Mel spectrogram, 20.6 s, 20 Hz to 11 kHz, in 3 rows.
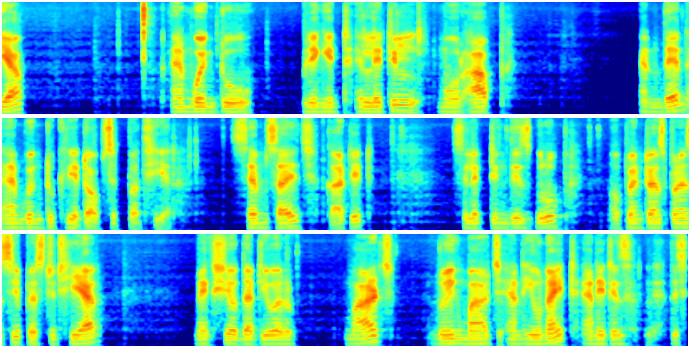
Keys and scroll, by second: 2.6 alt+shift+Up, 3.9 alt+shift+Up, 6.6 ctrl+alt+f, 9.9 ctrl+x, 13.3 ctrl+f.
